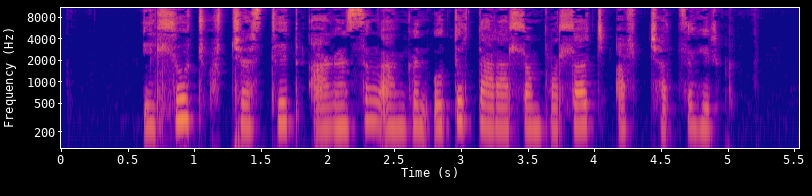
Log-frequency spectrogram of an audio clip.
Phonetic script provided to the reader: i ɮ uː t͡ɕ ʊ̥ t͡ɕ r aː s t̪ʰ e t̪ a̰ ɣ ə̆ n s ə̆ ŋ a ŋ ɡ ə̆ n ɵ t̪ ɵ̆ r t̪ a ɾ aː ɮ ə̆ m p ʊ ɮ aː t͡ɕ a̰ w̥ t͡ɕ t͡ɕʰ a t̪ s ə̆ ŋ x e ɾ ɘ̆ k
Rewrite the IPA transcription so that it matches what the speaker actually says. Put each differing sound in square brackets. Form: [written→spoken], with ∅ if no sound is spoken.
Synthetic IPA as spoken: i ɮ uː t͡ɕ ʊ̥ t͡ɕ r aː s t̪ʰ e t̪ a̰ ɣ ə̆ n s ə̆ ŋ a ŋ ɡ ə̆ n ɵ t̪ ɵ̆ r t̪ a ɾ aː ɮ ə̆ m p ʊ ɮ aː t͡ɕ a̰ w̥ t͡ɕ t͡ɕʰ a t̪ s ə̆ ŋ x e ɾ ɘ̆ k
